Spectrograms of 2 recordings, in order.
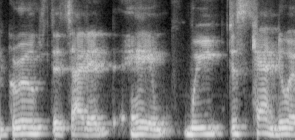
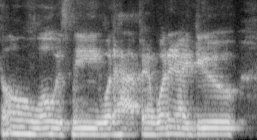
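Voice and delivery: fake self-pitying crying whimper. Joking about how he would react to a layoff, mock crying. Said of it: "in a corner crying like".

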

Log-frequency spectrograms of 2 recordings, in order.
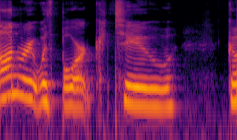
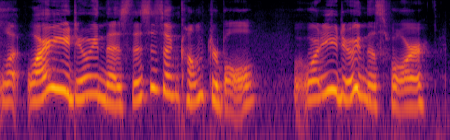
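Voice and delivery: baffled, bewildered, totally lost, protesting tone; 4 semitones higher than usual. Retelling a game scene where Zach punches Bork, in a mock-baffled Bork voice. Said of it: "Bork's face is just like".

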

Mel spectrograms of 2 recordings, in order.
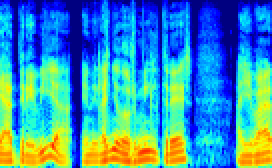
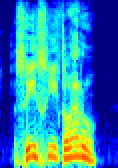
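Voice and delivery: put-on thick, heavy, closed Catalan accent, pitched up; 7 semitones higher than usual. Retelling asking an actor for a photo, imitating Benito Pocino's thick Catalan accent. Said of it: "habla así con un acento catalán muy cerrado".

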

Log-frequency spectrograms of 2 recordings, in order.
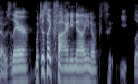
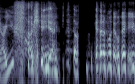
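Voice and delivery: play-acted very high, furious, enraged outburst; 13 semitones higher than usual. Recalling an in-game moment after being told to make a sandwich, retelling own angry outburst. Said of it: "I was legit almost got so mad".

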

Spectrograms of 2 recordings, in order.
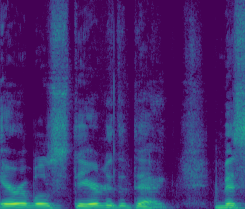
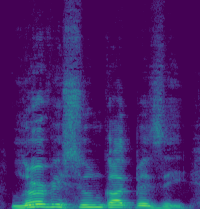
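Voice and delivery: ordinary delivery, nothing marked

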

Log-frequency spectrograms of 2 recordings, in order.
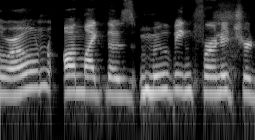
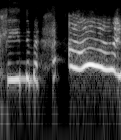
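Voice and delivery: mock swooning collapse, higher and louder; 8 dB louder than usual. Retelling a character's line as she faints: imitating a dramatic faint. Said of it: "She literally does that, like, the hand up on the forehead".

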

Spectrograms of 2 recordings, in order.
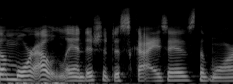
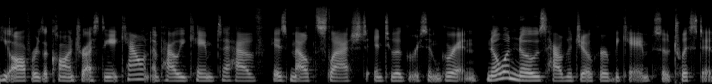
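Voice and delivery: ordinary talk

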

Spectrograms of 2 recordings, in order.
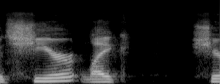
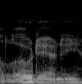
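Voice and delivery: very low, soft, sultry voice; 10 semitones lower, 8 dB quieter than usual. A guest greets the podcast host as their conversation starts; sultry voice. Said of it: "I get the sultry voice".

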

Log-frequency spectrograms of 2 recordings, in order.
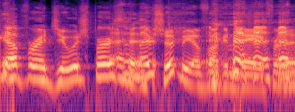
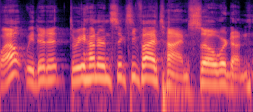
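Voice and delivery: ordinary delivery

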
